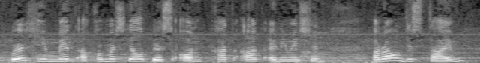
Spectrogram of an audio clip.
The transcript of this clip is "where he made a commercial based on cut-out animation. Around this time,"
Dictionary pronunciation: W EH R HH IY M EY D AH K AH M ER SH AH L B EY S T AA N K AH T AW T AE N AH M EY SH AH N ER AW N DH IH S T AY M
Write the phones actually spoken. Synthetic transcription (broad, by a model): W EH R HH IY M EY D AH K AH M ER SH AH L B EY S AA N K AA T AW T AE N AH M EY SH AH N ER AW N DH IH S T AY M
